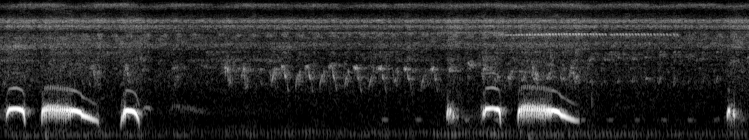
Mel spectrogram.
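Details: Trained lure spotted dove, settled and comfortable on the ground, gives its cooing call: two phrases of short hollow coos ending in a long, descending drawn-out coo, with faint high chirping of other birds between.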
